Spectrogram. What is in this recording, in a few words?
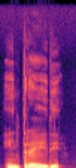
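"intreit", female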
